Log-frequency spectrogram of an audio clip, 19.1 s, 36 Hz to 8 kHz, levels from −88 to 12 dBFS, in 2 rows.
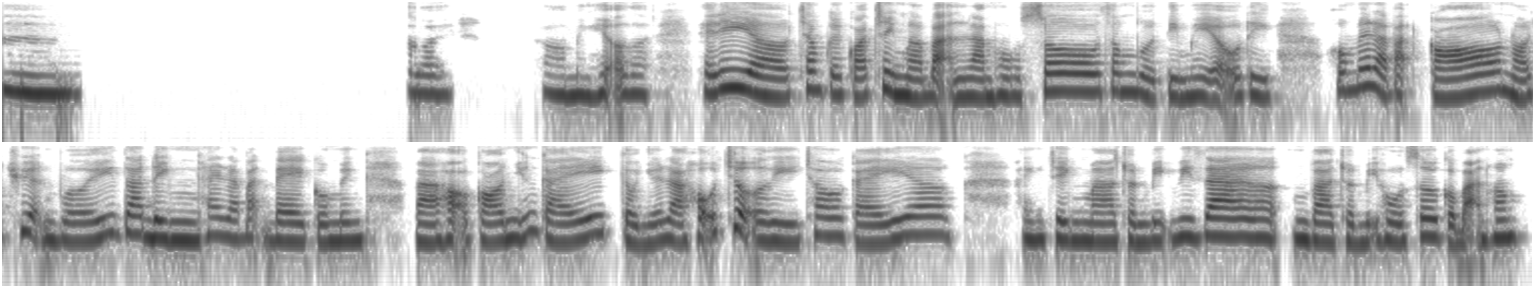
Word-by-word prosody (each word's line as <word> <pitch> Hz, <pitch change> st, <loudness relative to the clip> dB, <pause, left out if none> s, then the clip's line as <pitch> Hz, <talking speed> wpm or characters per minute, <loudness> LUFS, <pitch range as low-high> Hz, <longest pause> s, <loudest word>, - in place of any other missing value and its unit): Ừm. 235 Hz, -2 st, +4 dB, 2.0 s
Rồi, 235 Hz, -2 st, -4 dB, 0.6 s
ờ, 245 Hz, -, -6 dB
mình 220 Hz, -1 st, +2 dB
hiểu 230 Hz, -, -1 dB
rồi. 235 Hz, 0 st, -2 dB, 0.4 s
Thế 240 Hz, -, +1 dB
thì, 290 Hz, 0 st, +6 dB
ờ, 215 Hz, -4 st, +3 dB
trong 275 Hz, +2 st, -2 dB
cái 230 Hz, -2 st, -2 dB
quá 210 Hz, -1 st, -1 dB
trình 235 Hz, -2 st, +4 dB
mà 205 Hz, -2 st, +3 dB
bạn 205 Hz, -1 st, +1 dB
làm 205 Hz, 0 st, +1 dB
hồ 215 Hz, -1 st, -2 dB
sơ, 255 Hz, +2 st, +2 dB
xong 250 Hz, -1 st, -1 dB
rồi 225 Hz, -4 st, -1 dB
tìm 210 Hz, -1 st, -1 dB
hiểu 210 Hz, 0 st, -1 dB
thì 210 Hz, -2 st, -2 dB, 0.3 s
không 265 Hz, -, -4 dB
biết 305 Hz, +2 st, +2 dB
là 300 Hz, -, +3 dB
bạn 230 Hz, -, -4 dB
có 215 Hz, +6 st, +3 dB
nói 210 Hz, -1 st, +1 dB
chuyện 275 Hz, -8 st, -1 dB
với 215 Hz, +6 st, -2 dB
gia 275 Hz, -2 st, +2 dB
đình 220 Hz, -3 st, +4 dB
hay 255 Hz, 0 st, -4 dB
là 225 Hz, -, -2 dB
bạn 230 Hz, -1 st, -6 dB
bè 205 Hz, -1 st, +1 dB
của 195 Hz, 0 st, -4 dB
mình, 210 Hz, +1 st, +1 dB, 0.3 s
và 200 Hz, -2 st, +1 dB
họ 215 Hz, +1 st, +1 dB
có 205 Hz, -1 st, 0 dB
những 230 Hz, +7 st, -1 dB
cái, 225 Hz, +6 st, -1 dB
kiểu 200 Hz, -, -1 dB
như 190 Hz, +2 st, -3 dB
là, 205 Hz, -3 st, 0 dB
hỗ 265 Hz, -, 0 dB
trợ 280 Hz, -7 st, +1 dB
gì 200 Hz, -1 st, -1 dB
cho 250 Hz, -1 st, -3 dB
cái, 195 Hz, +4 st, -1 dB
ơ, 260 Hz, 0 st, -2 dB, 0.4 s
hành 220 Hz, -2 st, -1 dB
trình 215 Hz, -2 st, 0 dB
mà 205 Hz, 0 st, 0 dB
chuẩn 200 Hz, -1 st, -2 dB
bị 210 Hz, +1 st, -4 dB
visa, 240 Hz, -1 st, +3 dB
ừm, 225 Hz, -, +3 dB
và 205 Hz, -2 st, +1 dB
chuẩn 195 Hz, 0 st, -4 dB
bị 195 Hz, -, -4 dB
hồ 210 Hz, -2 st, 0 dB
sơ 240 Hz, +3 st, +1 dB
của 190 Hz, -, -1 dB
bạn 215 Hz, -, 0 dB
không? 230 Hz, +1 st, +3 dB
225 Hz, 215 wpm, -19 LUFS, 205-245 Hz, 2.0 s, thì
